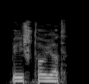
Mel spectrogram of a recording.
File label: "beigesteuert", German; adjectives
